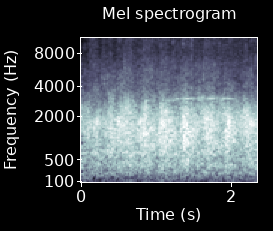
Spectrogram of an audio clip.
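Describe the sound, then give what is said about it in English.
A steady burst of audience applause fills the room at a marketing conference, applauding a statement that freedom of speech is the bedrock of the country; dense and even clapping from many hands at moderate volume, sustained throughout without voices. “Could I get a round of applause for that?”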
